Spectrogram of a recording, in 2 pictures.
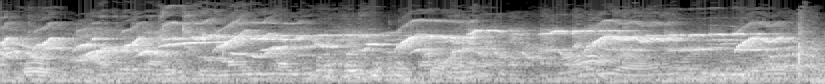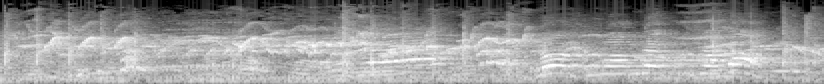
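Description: White-rumped shama (murai batu) singing a fast, unbroken stream of quick up-slurred whistles and chirps, with voices murmuring behind.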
